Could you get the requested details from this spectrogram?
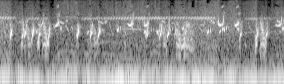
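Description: Quail give rapid, sharp chirping calls, several birds overlapping in quick bursts over a steady high whine and a low background hum.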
